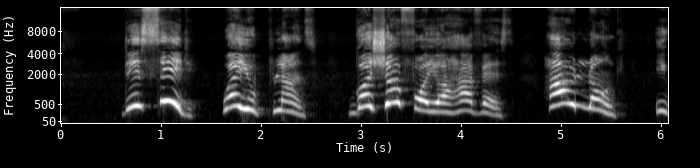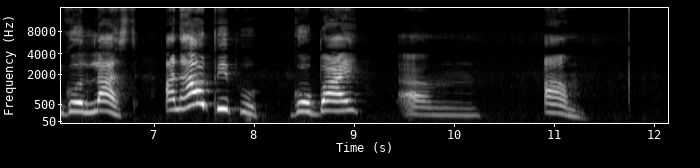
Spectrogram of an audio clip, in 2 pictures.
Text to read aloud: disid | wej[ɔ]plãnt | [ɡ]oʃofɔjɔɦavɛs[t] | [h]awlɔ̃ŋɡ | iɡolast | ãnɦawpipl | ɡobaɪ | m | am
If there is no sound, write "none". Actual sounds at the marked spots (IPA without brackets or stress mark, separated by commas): u, ɡ, t, h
